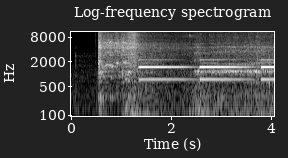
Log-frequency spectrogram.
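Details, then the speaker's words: Cammed Suburban V8 after a lifter-failure repair and DOD delete, primed first to build oil pressure, with stock manifolds, three cats and the stock muffler: it cranks briefly, catches cleanly and settles into a steady, even idle without ticking or knocking. "you go, good oil pressure. Another thing also, it's not gonna sound really loud with this cam. It would if he had an exhaust, but right now he still has stock manifolds."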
